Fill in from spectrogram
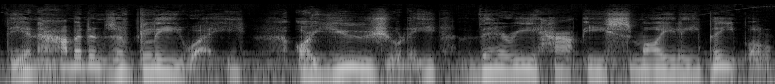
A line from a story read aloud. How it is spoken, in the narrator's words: said Captain Jake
